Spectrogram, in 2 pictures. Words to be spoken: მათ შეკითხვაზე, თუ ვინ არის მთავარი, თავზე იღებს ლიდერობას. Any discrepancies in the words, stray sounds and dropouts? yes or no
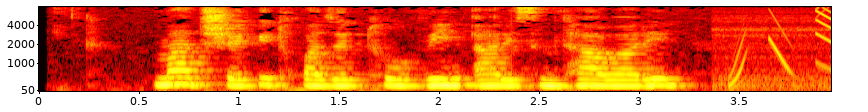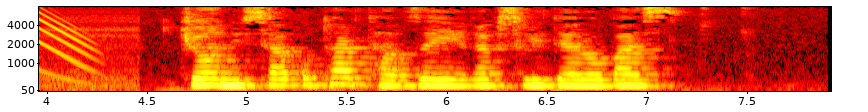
yes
